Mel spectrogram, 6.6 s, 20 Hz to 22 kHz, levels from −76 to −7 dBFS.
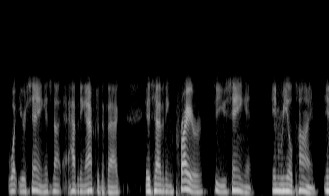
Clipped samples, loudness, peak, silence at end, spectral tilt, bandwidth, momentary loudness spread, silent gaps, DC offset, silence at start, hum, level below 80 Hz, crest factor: under 0.1%; -30 LUFS; -10 dBFS; 0 s; -10 dB/octave; 4.5 kHz; 10 LU; none; under 0.1%; 0.15 s; none; -62 dBFS; 20 dB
